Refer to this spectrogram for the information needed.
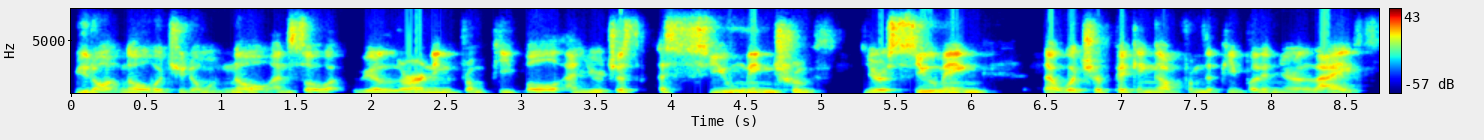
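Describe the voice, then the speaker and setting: Guy from guyana on a podcast, mid pitch, kinda muffled audio, thinks out loud with lots of ums. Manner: thoughtful, measured, with frequent fillers and restarts. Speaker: podcast guest, coach. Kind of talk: reflective interview talk.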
